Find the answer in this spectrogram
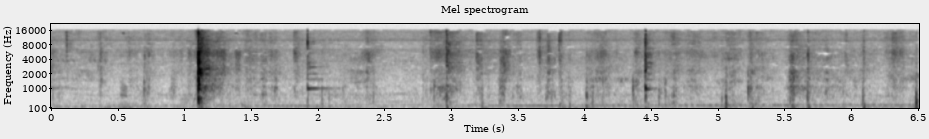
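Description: Badminton rackets hitting a shuttlecock during a rally: one sharp, loud hit about a second in, then fainter hits every second or so.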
